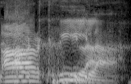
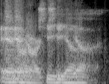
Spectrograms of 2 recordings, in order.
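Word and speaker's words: Anarquia: And also, we have an Arquila. Is that right? You were pretty close. Anarquila. Okay. No, there's no fucking hell. Anarchy. It's like anarchy, but anarchia.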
